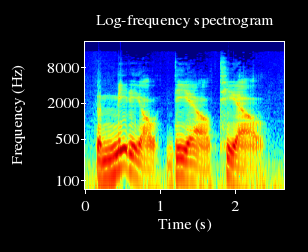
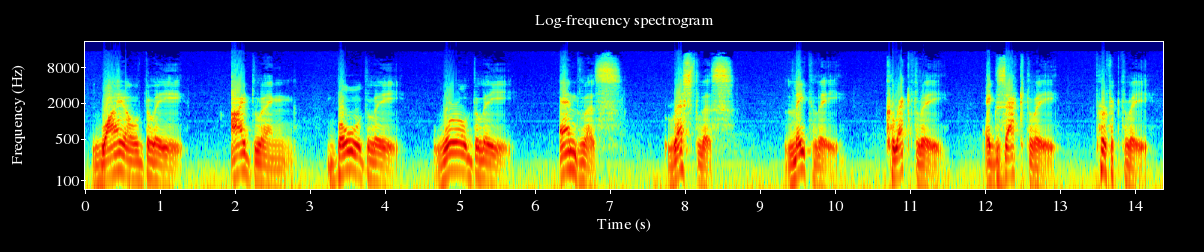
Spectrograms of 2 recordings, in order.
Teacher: feel the D or T click even when the L is not sustained because a vowel follows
